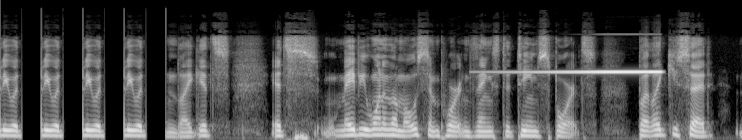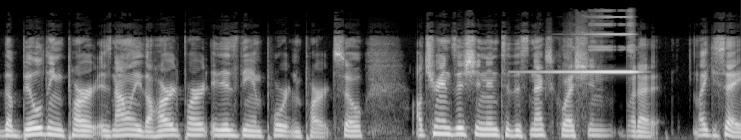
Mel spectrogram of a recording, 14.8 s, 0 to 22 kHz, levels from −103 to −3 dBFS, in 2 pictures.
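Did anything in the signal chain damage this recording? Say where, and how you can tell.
Yes. From 0.0 to 1.66 s, already under way as the clip opens, there is a stutter with silent gaps: a 216 ms fragment repeats three times, each followed by about 198 ms of digital silence, every 414 ms, before "like it's it's maybe". The even pace and dead-silent gaps, rather than smoothed-over concealment, point to a likely playback or stream buffer stall.

Loudspeaker feedback squeal appears twice, in the room's acoustic loop between microphone and speaker. A 2.6 kHz tone swells over about 1.5 s from 4.69 to 6.66 s, between "one of the most" and "you said the building", reaching about 10 dB above the speech. It returns from 12.50 to 13.94 s, after "so i'll transition into", building over about a second to roughly 5 dB above. Its gradual build rules out steady electrical whine.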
